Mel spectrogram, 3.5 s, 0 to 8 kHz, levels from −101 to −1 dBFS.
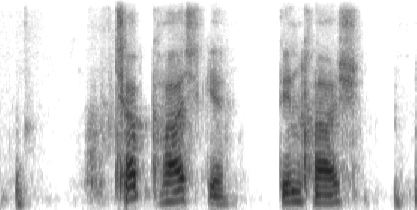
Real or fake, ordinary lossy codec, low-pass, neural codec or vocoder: real; Opus, 32 kbps; 7.2 kHz; none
